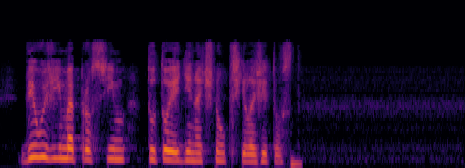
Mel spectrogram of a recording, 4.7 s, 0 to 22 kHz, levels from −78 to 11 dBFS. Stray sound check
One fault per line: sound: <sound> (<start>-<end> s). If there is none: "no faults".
no faults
